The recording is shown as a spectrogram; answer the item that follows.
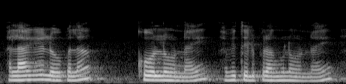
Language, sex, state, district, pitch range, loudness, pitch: Telugu, female, Telangana, Mahabubabad, 190-220 Hz, -17 LUFS, 200 Hz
